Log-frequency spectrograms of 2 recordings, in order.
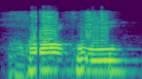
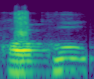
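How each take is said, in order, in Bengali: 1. খ ধ্বনিটি চাপা ও একটু কর্কশ। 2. খ ধ্বনিটি নরম ও হালকা। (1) "আরবিতে বললে" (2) "বাংলায় বললে"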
